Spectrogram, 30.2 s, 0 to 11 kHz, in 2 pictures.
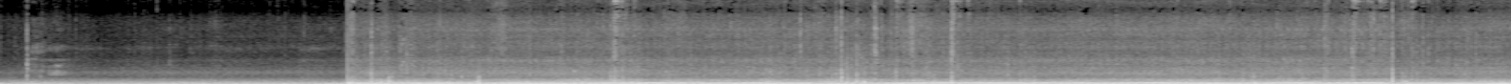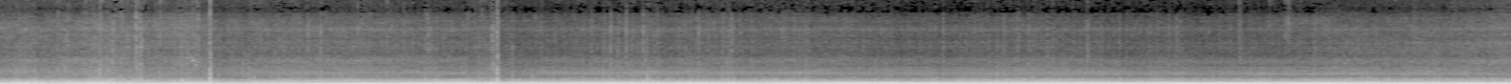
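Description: Toyota LandCruiser 76 Series four-wheel drive's engine pulling steadily under load up a rocky track, heard from inside the cab, with occasional knocks and rattles. It grows suddenly louder about three and a half seconds in, and its pitch shifts a few times as the revs change.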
